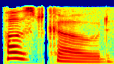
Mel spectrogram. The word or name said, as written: postcode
